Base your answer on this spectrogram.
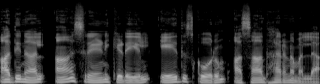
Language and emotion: Malayalam, neutral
